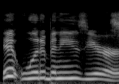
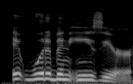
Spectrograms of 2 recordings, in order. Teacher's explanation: glide right over the woulda and put the stress on the important word, the adjective. Stress, easier.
